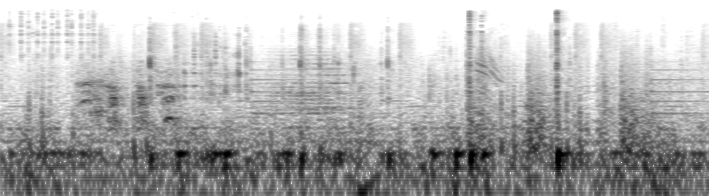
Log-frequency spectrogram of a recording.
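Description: Barks from a dog-form player character in the Rise of the Triad: Dark War shooter during a dog-mode power-up, landing in a few loud bursts over busy game sound effects and thuds.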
